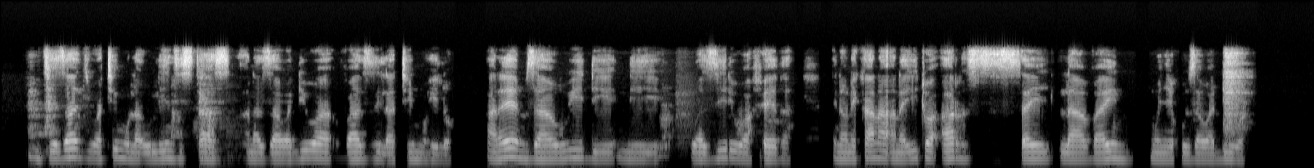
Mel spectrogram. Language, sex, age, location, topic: Swahili, male, 18-24, Wajir, government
